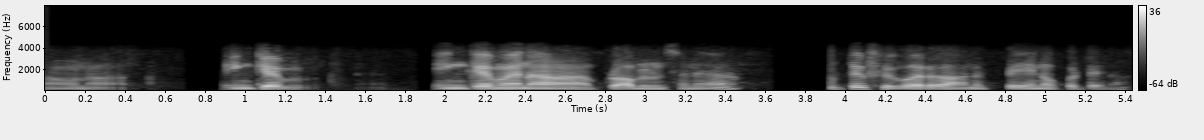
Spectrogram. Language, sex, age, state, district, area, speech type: Telugu, male, 30-45, Telangana, Vikarabad, urban, conversation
